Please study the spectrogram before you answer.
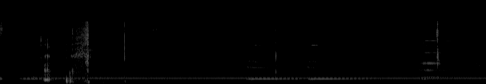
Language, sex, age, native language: Icelandic, male, 6, Icelandic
